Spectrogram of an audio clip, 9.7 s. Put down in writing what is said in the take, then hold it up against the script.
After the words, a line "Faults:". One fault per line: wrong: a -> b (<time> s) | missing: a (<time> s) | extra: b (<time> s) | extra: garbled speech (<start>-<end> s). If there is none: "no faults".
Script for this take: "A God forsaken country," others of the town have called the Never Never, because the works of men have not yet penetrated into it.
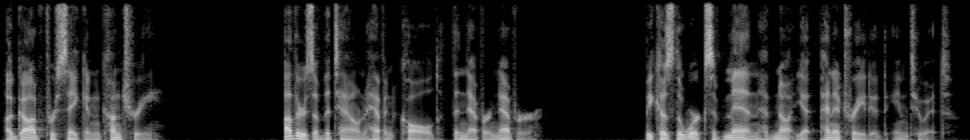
"A God forsaken country," others of the town haven't called the Never Never, because the works of men have not yet penetrated into it.
Faults:
wrong: have -> haven't (3.7 s)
